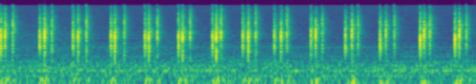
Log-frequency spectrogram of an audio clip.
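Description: Long metallic nails tap the white cardboard face of a large, flat, solid cardboard spool wound with pink satin ribbon, lying on a wooden table beneath smaller spools. Quick, slightly uneven taps, often in pairs, give crisp, bright clicks over a soft low thud. Each tap dies away almost instantly.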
